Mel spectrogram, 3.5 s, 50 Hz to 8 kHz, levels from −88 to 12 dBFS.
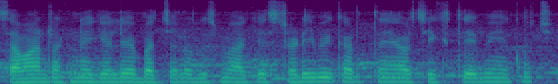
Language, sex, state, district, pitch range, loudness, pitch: Hindi, male, Bihar, Muzaffarpur, 135-145 Hz, -30 LUFS, 140 Hz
